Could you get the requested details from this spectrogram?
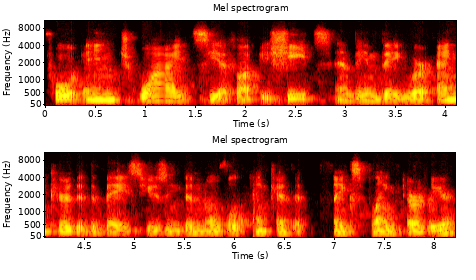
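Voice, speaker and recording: Hardly pausing at all, a man speaks at a fairly slow pace and a fairly low pitch with ordinary pitch variation. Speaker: civil engineering researcher. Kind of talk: webinar lecture. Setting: online webinar. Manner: hesitant with fillers.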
